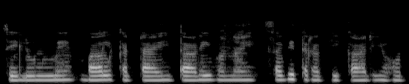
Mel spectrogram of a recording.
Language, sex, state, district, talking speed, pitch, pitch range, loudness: Hindi, female, Bihar, Lakhisarai, 175 wpm, 200 Hz, 195-205 Hz, -26 LUFS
